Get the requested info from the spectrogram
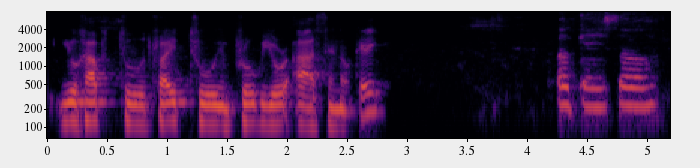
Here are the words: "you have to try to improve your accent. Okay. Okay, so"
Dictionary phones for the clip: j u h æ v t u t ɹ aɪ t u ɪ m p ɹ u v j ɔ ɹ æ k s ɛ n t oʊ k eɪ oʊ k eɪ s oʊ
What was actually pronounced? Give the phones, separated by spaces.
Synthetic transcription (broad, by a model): j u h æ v t u t ɹ aɪ t u ɪ m p ɹ u v j ɔ ɹ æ s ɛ n oʊ k eɪ oʊ k eɪ s oʊ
